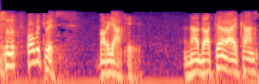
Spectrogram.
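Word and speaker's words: Moriarty: o r i a r r t y mariati mariati I shall remember that name I have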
